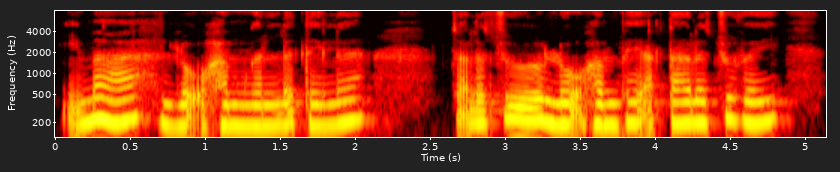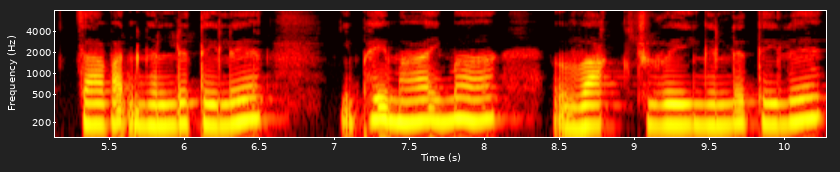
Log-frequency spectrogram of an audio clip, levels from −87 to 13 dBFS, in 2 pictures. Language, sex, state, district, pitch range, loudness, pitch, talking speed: Wancho, female, Arunachal Pradesh, Longding, 180-210 Hz, -17 LUFS, 195 Hz, 155 wpm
